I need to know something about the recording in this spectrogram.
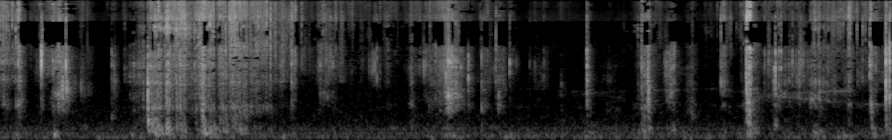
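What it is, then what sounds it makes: Soap bar being carved. A solid, rounded green soap bar held in the hand is shaved and carved with a metal utility-knife blade. Bright, crunchy scraping and crisp cuts come in short bursts, with a longer continuous shaving stretch early on.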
